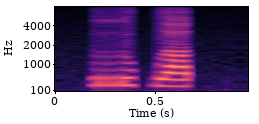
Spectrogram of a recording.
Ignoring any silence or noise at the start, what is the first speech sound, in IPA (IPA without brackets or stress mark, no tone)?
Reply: r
